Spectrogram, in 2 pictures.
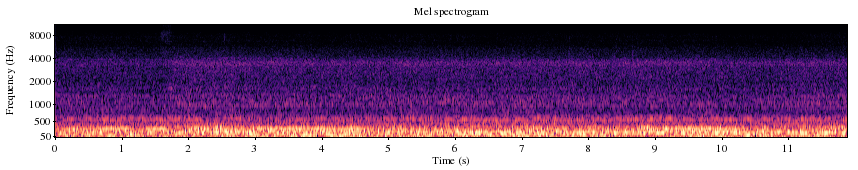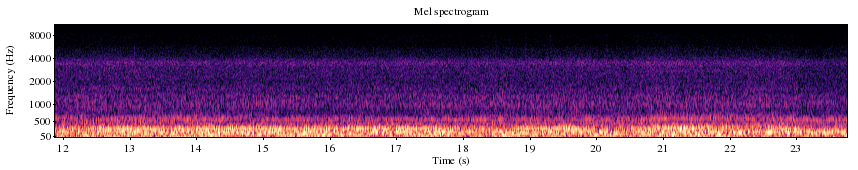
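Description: A heavy diesel engine drones loudly and steadily from inside a vehicle cab.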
